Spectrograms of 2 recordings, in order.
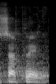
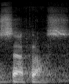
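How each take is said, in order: First: The word is pronounced the French way. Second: The word is pronounced the English way.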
